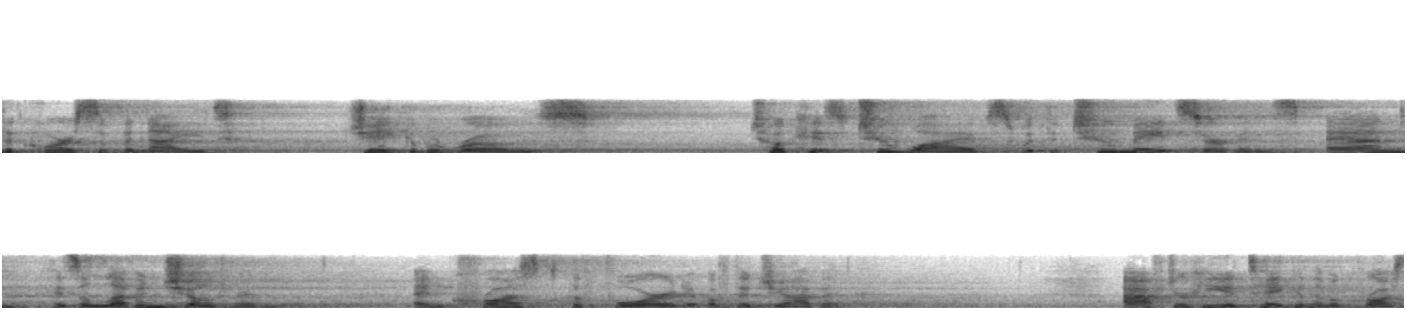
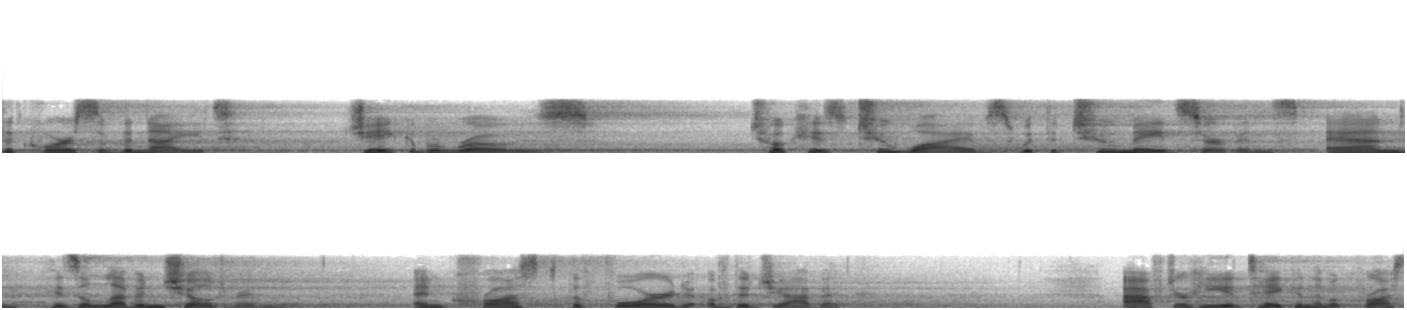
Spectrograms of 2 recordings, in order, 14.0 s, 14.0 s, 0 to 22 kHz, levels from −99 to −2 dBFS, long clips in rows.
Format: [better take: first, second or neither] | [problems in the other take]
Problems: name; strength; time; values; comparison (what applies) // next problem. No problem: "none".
second | room echo; dies away in 0.9 s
